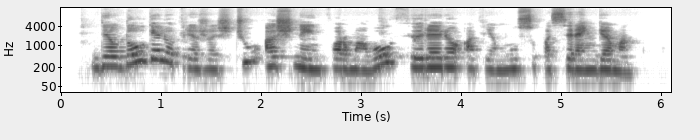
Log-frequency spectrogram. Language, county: Lithuanian, Tauragė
